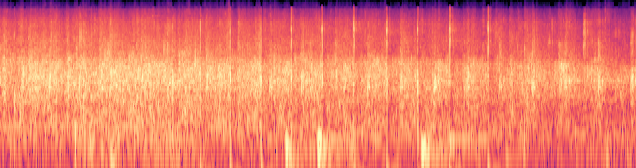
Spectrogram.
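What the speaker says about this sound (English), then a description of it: "Let's give them a round of applause" Audience applause after a panel Q and A, a dense steady wash of many hands clapping throughout, fairly loud and sustained with no talk over it.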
